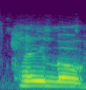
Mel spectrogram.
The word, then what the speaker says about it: Kalo: I was going to say, I think you're saying it wrong. It's Kalo K.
